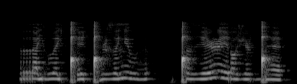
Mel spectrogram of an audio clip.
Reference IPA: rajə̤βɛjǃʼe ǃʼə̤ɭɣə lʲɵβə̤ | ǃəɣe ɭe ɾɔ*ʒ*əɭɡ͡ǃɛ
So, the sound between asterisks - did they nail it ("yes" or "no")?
yes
